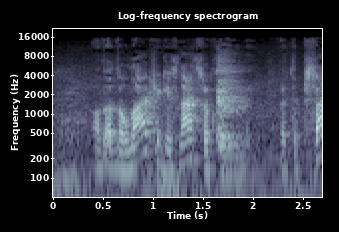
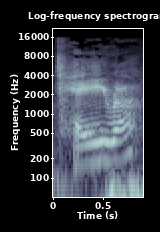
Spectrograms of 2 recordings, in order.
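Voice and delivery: Teira, the Torah vowel as an ay, pitched higher, rising; a Litvak Teira with an ay sound, lifted and louder; 6 semitones higher, 5 dB louder than usual. Shown as a demonstration. Rabbi showing the Lithuanian Yiddish Teira, higher, rising. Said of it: "if you're a Litvak".

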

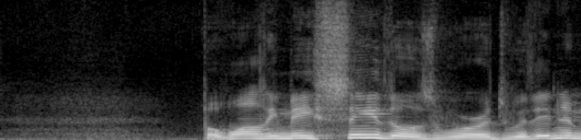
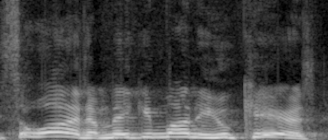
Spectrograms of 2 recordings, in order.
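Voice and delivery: much higher and louder, fed up; defiant outburst; 8 semitones higher, 4 dB louder than usual. Acted. Selfish man loudly tells his conscience to leave him alone. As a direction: shout it off, defensive and annoyed. Self dismissive.

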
